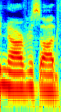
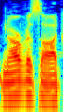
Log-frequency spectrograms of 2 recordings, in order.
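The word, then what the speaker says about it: Narvisaud: Let's get into the narvizod first, because the mechanical identity, which is at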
